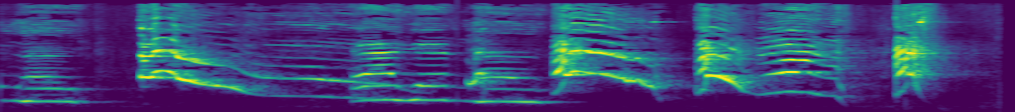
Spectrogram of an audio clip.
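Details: Rescued Siberian Husky puppy, indoors, 'talking' as if trying to say I love you: a run of short whining howls, some sliding steeply down, others rising then falling in pitch, each under a second, with brief pauses between.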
